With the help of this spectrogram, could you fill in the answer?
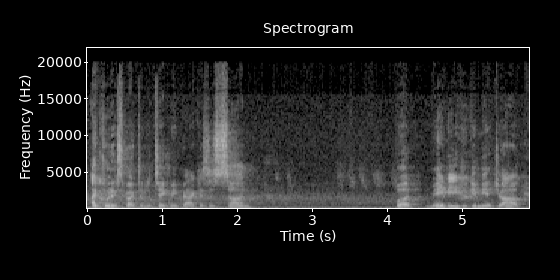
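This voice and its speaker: A man playing a humbled, yearning prodigal son in a church reader's theater skit, telling his story earnestly with dramatic pauses. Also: medium pitch, lively intonation, close to an everyday voice. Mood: humble, hopeful. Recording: distant mic, noisy room.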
